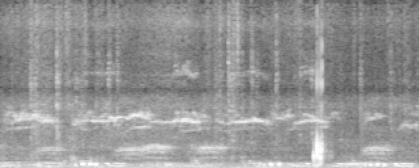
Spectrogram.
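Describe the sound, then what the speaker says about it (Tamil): Caged pigeons cooing close by, a repeated soft rolling coo with a few sharper chirps and a brief rustle or flutter in between, against a quiet background. "இங்கே பாருங்கள், இதெல்லாம் உங்கள் புறா தான்."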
